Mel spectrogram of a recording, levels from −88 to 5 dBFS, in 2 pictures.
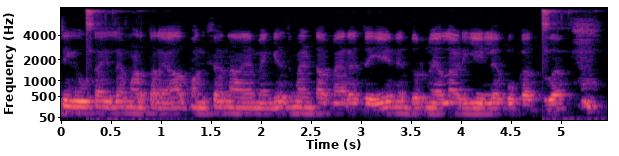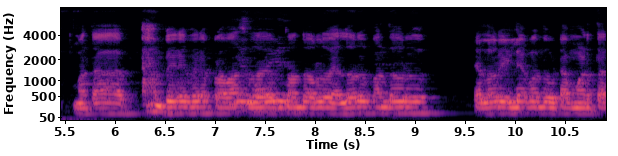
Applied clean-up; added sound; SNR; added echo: none; Tambourine; 12 dB; reverberation time 0.4 s.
